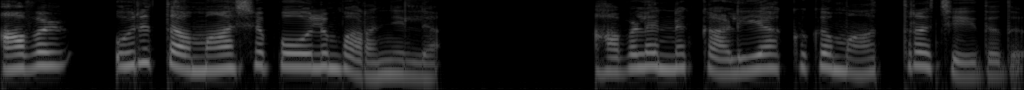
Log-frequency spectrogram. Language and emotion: Malayalam, sad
